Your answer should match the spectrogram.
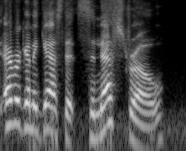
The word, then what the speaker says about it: Sinestro: going to guess that sinestro whose name rhymes with sinister is really the villain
